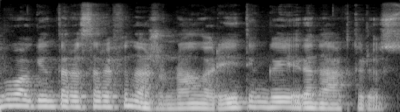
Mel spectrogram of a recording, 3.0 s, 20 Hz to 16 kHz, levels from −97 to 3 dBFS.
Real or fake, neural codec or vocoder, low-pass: real; none; 14.4 kHz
